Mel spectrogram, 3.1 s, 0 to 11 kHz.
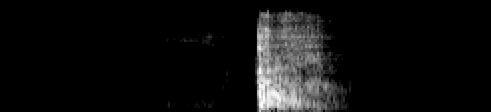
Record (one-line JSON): {"cough_length": "3.1 s", "cough_amplitude": 32768, "cough_signal_mean_std_ratio": 0.23, "survey_phase": "alpha (2021-03-01 to 2021-08-12)", "age": "45-64", "gender": "Male", "wearing_mask": "No", "symptom_none": true, "smoker_status": "Never smoked", "respiratory_condition_asthma": false, "respiratory_condition_other": false, "recruitment_source": "REACT", "submission_delay": "1 day", "covid_test_result": "Negative", "covid_test_method": "RT-qPCR"}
